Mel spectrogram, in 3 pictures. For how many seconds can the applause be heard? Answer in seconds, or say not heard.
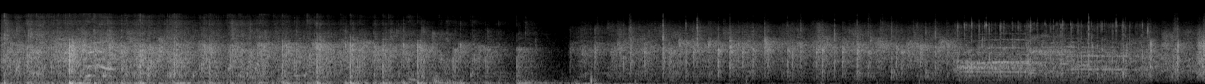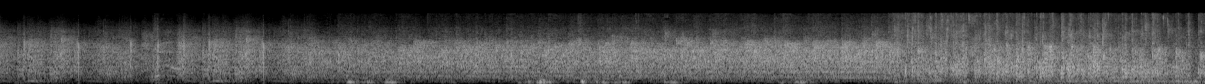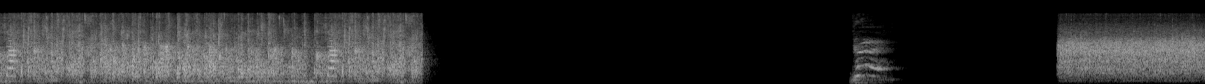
30 s.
